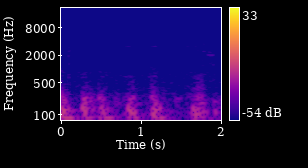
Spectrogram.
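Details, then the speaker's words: Ford Fiesta after the steering intermediate shaft was refitted with its cross bolt and tightened, fixing a knocking noise: turning the wheel gives only soft low thumps and no knock or clunk, so the steering is quiet. "and you can barely hear anything. So in my opinion, job is done."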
